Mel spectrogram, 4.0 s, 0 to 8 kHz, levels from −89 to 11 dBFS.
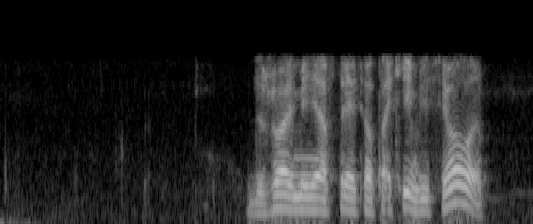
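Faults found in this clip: Buzzy, gravelly roughness on the speech, throughout; nothing above 4 kHz. GSM full-rate codec: vocal-tract model driven by regular pulses, excitation kept at every third sample, so fine detail turns to buzz. Damage plainly audible, fits 13 kbps.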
